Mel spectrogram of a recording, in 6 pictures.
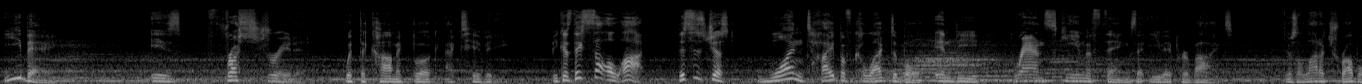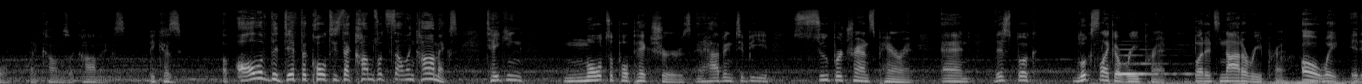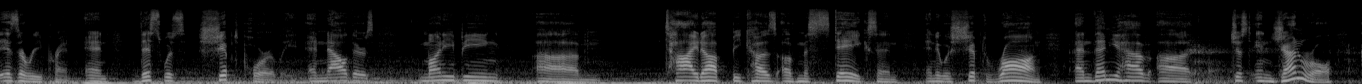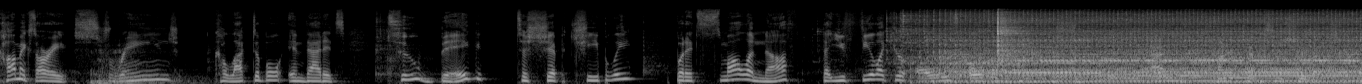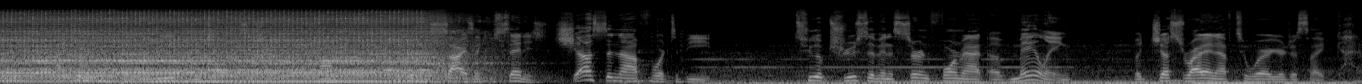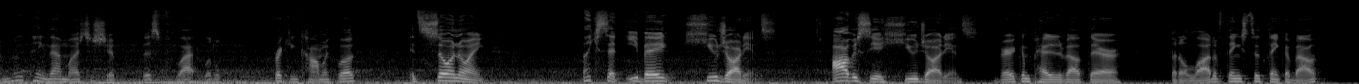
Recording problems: traffic noise; very loud; throughout; 4 dB above the speech

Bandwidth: 14 kHz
